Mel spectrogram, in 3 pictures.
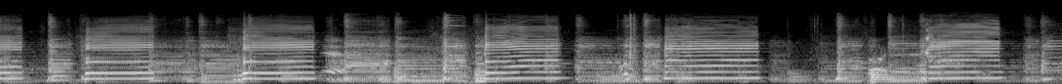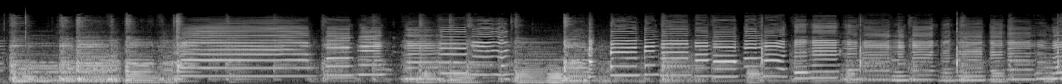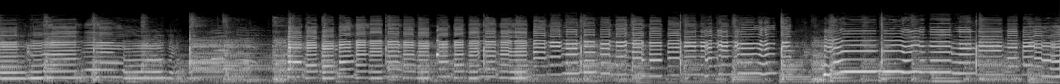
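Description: Small jazz-blues band playing an instrumental break: a saxophone solo over a strummed acoustic guitar and a tuba bass line.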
